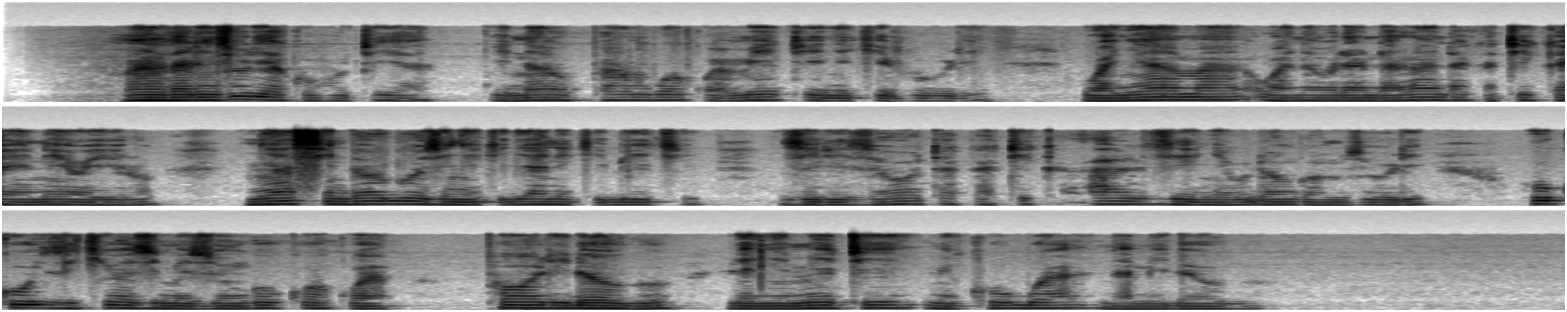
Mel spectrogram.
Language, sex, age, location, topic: Swahili, male, 25-35, Dar es Salaam, agriculture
